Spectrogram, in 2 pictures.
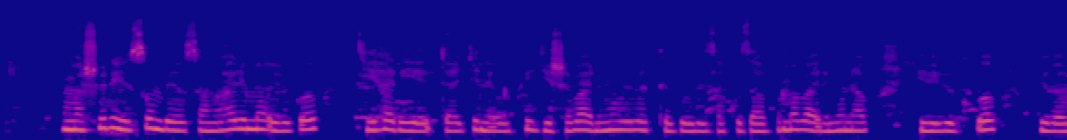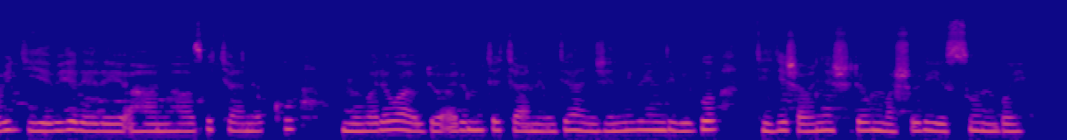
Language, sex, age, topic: Kinyarwanda, female, 18-24, education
